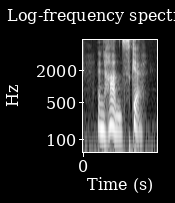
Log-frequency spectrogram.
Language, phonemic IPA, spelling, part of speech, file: Swedish, /ˈhandˌskɛ/, handske, noun, Sv-handske.ogg
- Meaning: glove (an item of clothing), traditionally made of leather (but also includes gloves made of rubber and the like – sturdier gloves)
